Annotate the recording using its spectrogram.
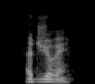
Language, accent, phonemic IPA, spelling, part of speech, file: French, France, /a.dʒy.ʁe/, adjurer, verb, LL-Q150 (fra)-adjurer.wav
- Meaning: to implore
